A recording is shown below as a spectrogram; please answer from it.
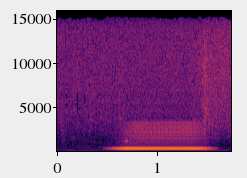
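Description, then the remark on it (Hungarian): A steady telephone dial tone on a radio call-in line hums for about a second, a single clean, loud, continuous note with no other sounds or voices, then it cuts off abruptly. “Nincs telefonáló. Pedig a fogyasztó az jó a rádiónak. Haló, haló.”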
